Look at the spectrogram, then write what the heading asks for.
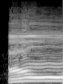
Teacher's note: এখানে নুন সাকিনের পরে ইয়া আসছে, ইদগামে মাআল গুণনা হয়েছে, এই জন্য এই ইয়ার মধ্যে গুণনা করতে হবে একালিফ, এই নুনের মানে এই নুনকে ইয়ার সাথে মিলাইয়া গুণনা করতে হবে একালিফ।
